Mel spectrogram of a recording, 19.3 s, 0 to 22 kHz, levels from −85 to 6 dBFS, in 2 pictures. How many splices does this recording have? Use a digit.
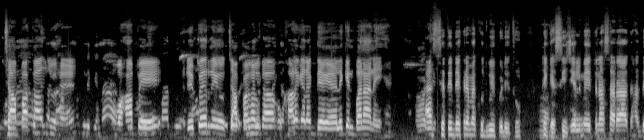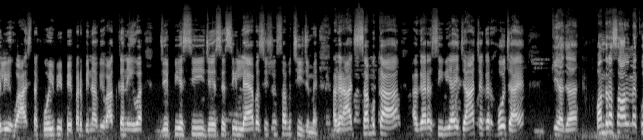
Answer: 2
